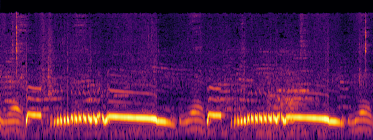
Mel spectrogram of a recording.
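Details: Two full phrases from a breeding male local collared dove calling to females, each a short note, a rapid rolling trill and a long smooth coo that sinks at its end, repeated about every three seconds.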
